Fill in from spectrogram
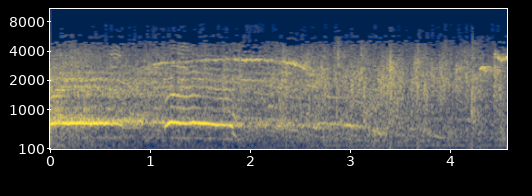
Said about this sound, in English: Yes, ladies and gentlemen, the candidate is now approaching the platform. The demonstrators are marching back and forth. This looks like it's going to be a landslide. They're beginning to cheer again.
